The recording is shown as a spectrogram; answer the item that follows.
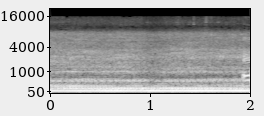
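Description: Steady low motor hum, unchanging in pitch and level.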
